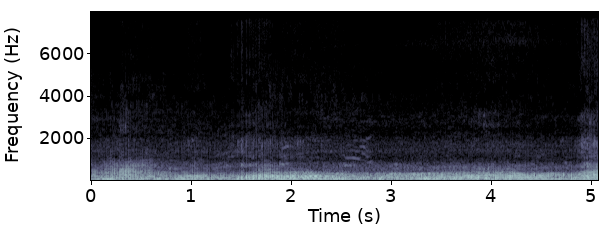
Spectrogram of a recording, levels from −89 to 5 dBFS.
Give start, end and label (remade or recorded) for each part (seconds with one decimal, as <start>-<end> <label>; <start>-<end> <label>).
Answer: 0.0-2.1 remade; 2.1-3.4 recorded; 3.4-5.1 remade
